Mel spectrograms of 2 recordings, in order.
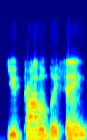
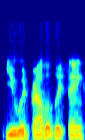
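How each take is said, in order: First: The words are contracted into one syllable. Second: Both words are said separately in full. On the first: ""you'd" is um, also really common" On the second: "that's like it's "you would.""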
